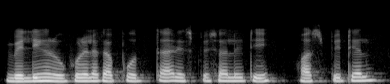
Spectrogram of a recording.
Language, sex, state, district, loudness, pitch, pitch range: Bengali, male, West Bengal, Cooch Behar, -15 LUFS, 160 Hz, 150-165 Hz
